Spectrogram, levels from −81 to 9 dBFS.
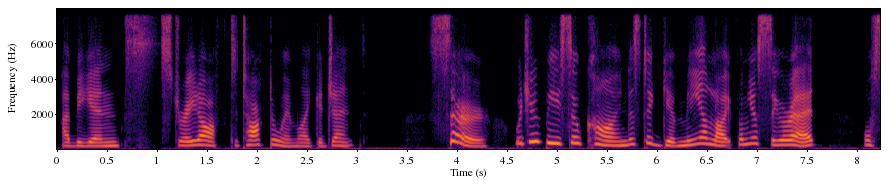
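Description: From 0.78 to 1.06 s the speech stalls and the last sound is stretched into a fading buzz or hiss for about 257 ms, then carries on exactly where it left off with nothing lost. This is a call audio freeze, likely from delayed packets emptying the jitter buffer, so the receiver filled the wait and everything after it slipped later by that amount.

From 6.46 to 8.10 s the speech sounds hurried, running at about 111% speed with unchanged pitch. This jitter buffer speed-up comes from the receiver trimming short pitch-period slices again and again, taking out roughly a fifth of a second to bring the built-up delay back down. Throughout, the audio has nothing above 8 kHz, which fits a wideband call codec such as G.722.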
